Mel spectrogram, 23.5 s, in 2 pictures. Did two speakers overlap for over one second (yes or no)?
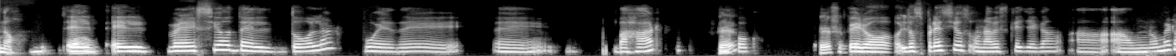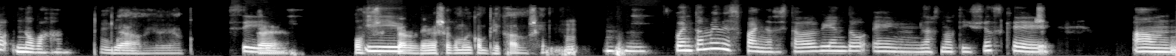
no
